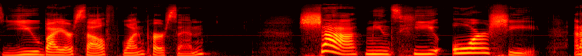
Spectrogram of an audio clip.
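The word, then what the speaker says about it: siya: It looks like it should be pronounced sia, but it's actually pronounced sha sha. There are some regions in the Philippines that might pronounce it sia, but for the most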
